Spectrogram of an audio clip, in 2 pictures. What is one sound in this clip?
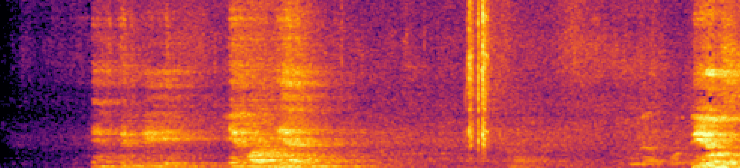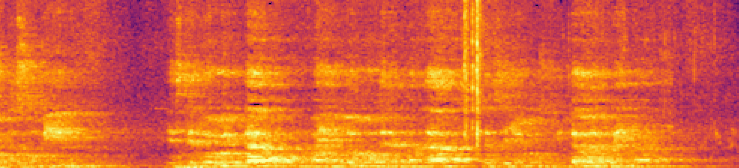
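A man speaks calmly into a microphone, heard over loudspeakers in an echoing room.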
